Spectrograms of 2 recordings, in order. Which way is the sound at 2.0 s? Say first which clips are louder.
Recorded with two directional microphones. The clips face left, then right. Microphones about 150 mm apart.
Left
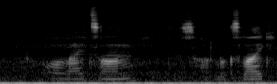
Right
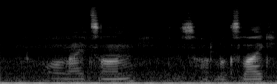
Right 1 dB; centre (ahead or behind).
